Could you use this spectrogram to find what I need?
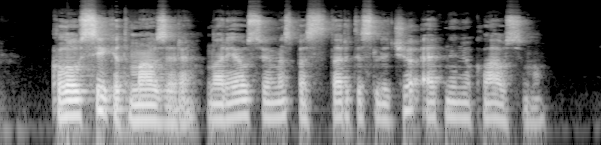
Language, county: Lithuanian, Kaunas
